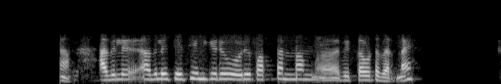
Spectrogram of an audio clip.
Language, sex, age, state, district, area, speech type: Malayalam, female, 45-60, Kerala, Pathanamthitta, rural, conversation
